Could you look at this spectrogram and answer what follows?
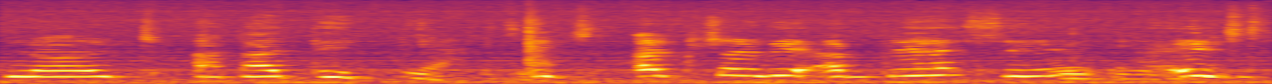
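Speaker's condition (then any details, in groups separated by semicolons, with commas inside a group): Cerebral palsy; since birth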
